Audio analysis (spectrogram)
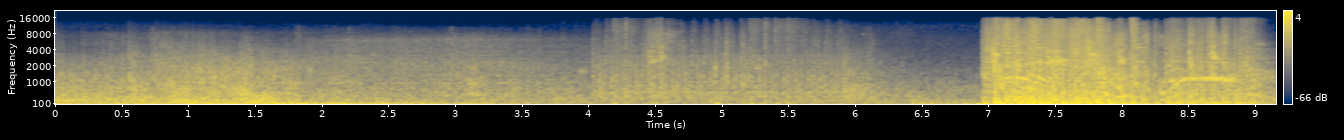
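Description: Shotgun blasts and surrounding gunfire in a Spec Ops: The Line multiplayer match, loud, dense bursts that swell into a heavy barrage near the end, with no talking.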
